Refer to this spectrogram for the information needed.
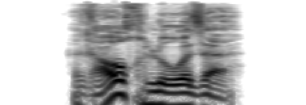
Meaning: inflection of rauchlos: 1. strong/mixed nominative/accusative feminine singular 2. strong nominative/accusative plural 3. weak nominative all-gender singular
- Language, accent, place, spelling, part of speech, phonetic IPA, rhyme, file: German, Germany, Berlin, rauchlose, adjective, [ˈʁaʊ̯xloːzə], -aʊ̯xloːzə, De-rauchlose.ogg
